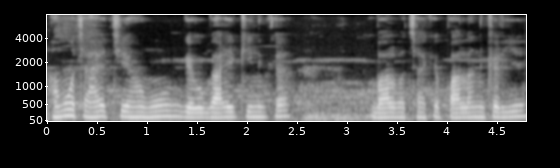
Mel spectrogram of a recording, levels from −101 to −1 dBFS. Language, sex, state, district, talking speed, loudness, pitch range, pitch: Maithili, male, Bihar, Madhepura, 160 wpm, -18 LUFS, 135-155 Hz, 145 Hz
